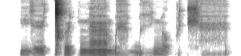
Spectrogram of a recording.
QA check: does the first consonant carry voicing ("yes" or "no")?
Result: yes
